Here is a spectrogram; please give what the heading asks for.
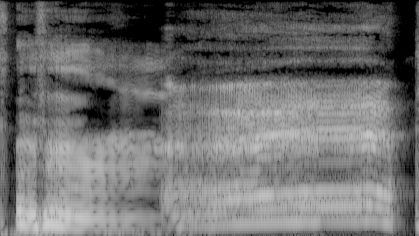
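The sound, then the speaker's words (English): A person gives one long, drawn-out groan of about three seconds. It is low, voiced and droning, with a brief vocal catch at the start, then holds fairly steady before cutting off. “This entire episode is just gonna be me groaning at Joe's puns.”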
